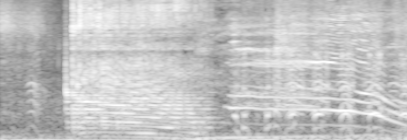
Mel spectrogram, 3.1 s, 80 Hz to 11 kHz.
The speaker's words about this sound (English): I have this PVC pipe and I'm going to fart in it. She has a long, like 6 foot PVC pipe. Nice. Pointed right at the microphone.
